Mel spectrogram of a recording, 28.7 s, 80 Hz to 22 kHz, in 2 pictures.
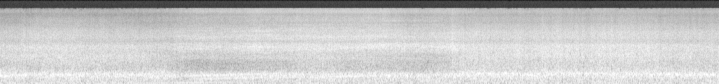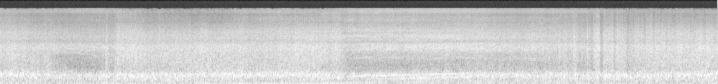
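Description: Kawasaki Z750's inline-four engine running at speed, largely buried under heavy wind noise on the camera microphone. The engine note rises twice as it accelerates, a few seconds in and again about two-thirds of the way through.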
